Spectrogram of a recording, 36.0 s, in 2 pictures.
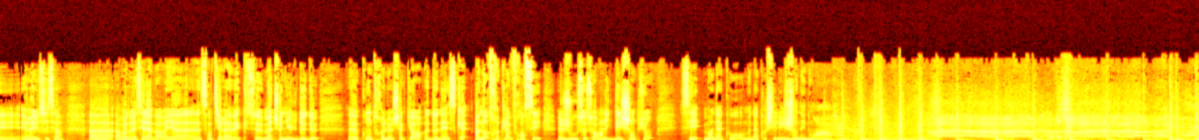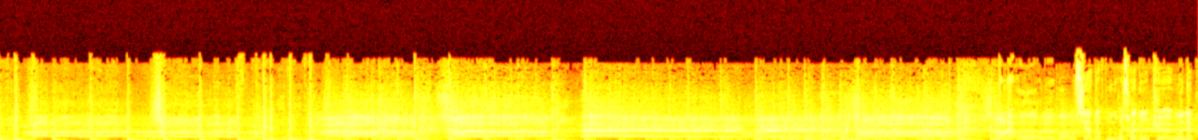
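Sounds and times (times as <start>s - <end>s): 
speech: 0.0s - 13.2s, 34.2s - 35.9s
football supporters singing in the stadium: 12.5s - 35.9s.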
